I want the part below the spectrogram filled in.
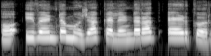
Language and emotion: Goan Konkani, neutral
